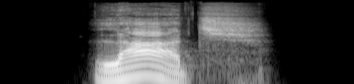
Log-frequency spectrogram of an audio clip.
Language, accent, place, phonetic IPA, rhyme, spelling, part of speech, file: German, Germany, Berlin, [laːt͡ʃ], -aːt͡ʃ, Latsch, noun, De-Latsch.ogg
- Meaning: a municipality of South Tyrol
